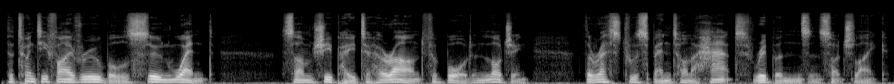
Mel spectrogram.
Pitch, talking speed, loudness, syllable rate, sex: 95 Hz, 180 wpm, -17 LUFS, 4.1 syllables/s, male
